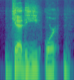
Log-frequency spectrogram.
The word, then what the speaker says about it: Gedi: It's Gedi, but remember, G can also be pronounced with a J.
